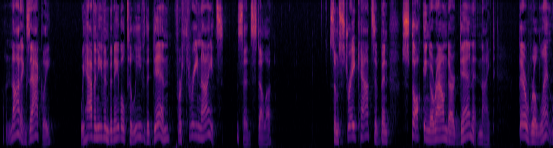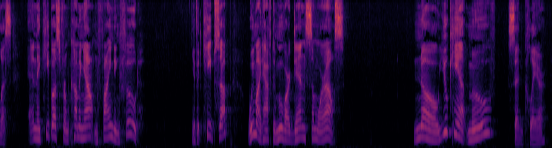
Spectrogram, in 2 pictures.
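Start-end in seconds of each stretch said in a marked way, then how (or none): 0.1-17.9 higher small mouse voice; tiny squeaky critter. Acted. Stella the mouse speaks. 19.3-21.0 pleading. Acted. Claire pleads with mice.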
